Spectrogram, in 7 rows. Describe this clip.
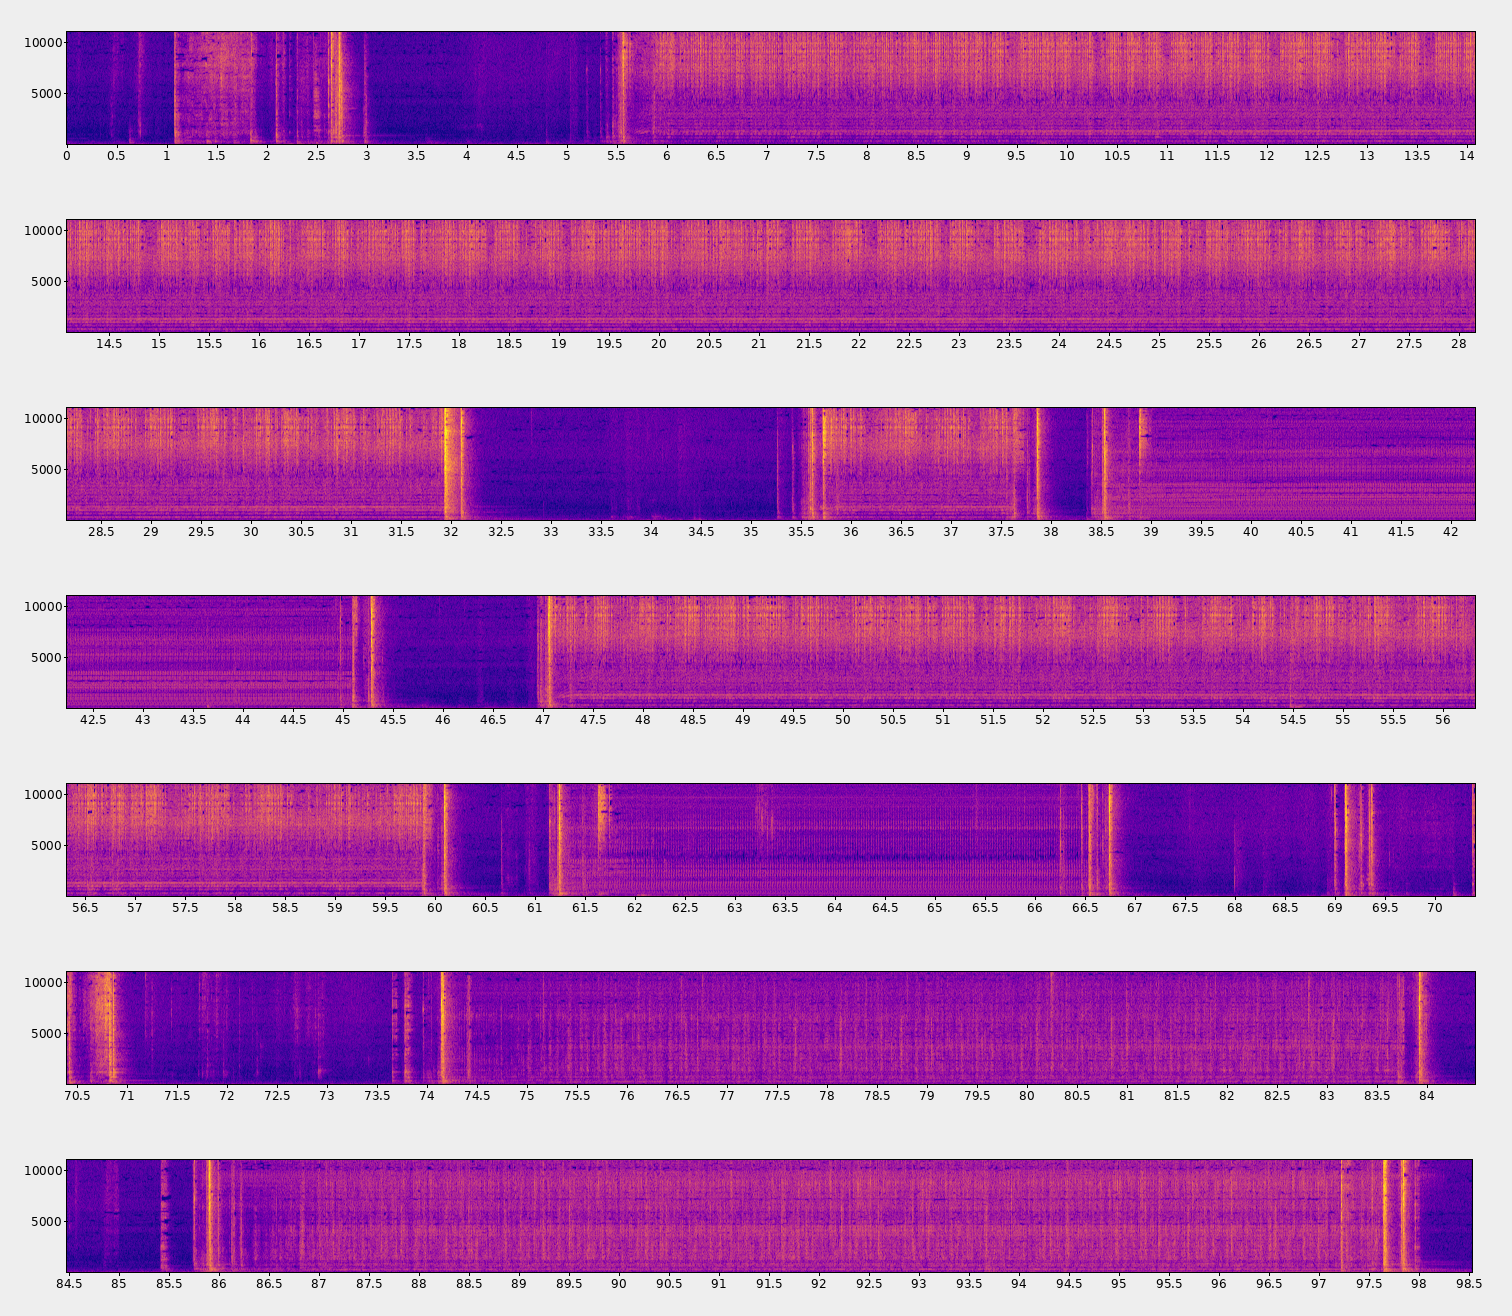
noises made rewinding a cassette, medium level. Shure WL183 into Fel preamp and Edirtol R09 recorder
